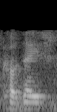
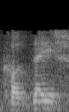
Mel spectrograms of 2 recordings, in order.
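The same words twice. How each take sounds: First: The first vowel sounds like 'o'. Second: The same.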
